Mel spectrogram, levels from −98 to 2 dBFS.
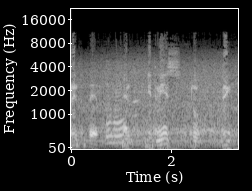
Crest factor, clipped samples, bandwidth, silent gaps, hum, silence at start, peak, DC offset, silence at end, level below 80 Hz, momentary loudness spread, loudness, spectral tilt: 14 dB; under 0.1%; 11.5 kHz; none; none; 0 s; -6 dBFS; under 0.1%; 0 s; -48 dBFS; 6 LU; -19 LUFS; -3.5 dB/octave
